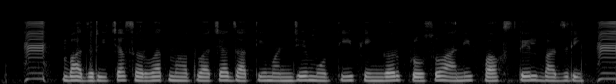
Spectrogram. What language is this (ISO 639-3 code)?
mar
